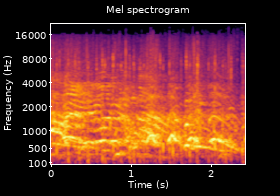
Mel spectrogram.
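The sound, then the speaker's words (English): Galloping horses' hooves pound in a fast, steady rhythm, loud, blended into a dense, busy wash of noise with indistinct voices underneath. “Try to spook the horses and scatter the wagons.”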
